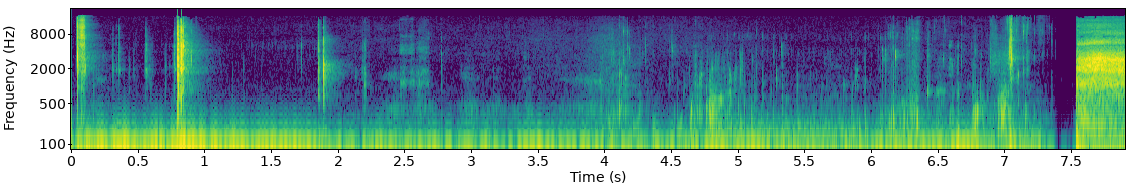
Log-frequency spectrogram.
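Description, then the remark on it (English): A sharp metallic click and pop of a carbonated drink can opening, followed by quiet gulping and swallowing sounds as the drink is poured into the mouth, then a brief burst of fizzy hiss at the end. “When I'm at a loss for words, I'm just going to let you hear the sound of it as I open a can, pour it into my mouth, and enjoy it.”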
